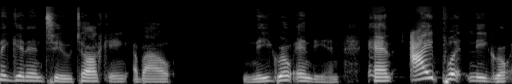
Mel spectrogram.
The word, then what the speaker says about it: negro: If you ask negro, negro, that's how you say it in Spanish, negro.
